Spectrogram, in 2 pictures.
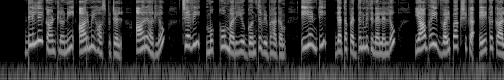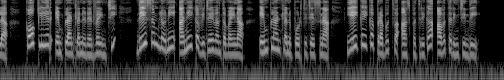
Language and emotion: Telugu, neutral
